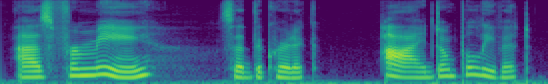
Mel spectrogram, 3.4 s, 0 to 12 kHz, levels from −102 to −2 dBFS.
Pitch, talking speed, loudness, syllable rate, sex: 220 Hz, 175 wpm, -22 LUFS, 5.4 syllables/s, female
